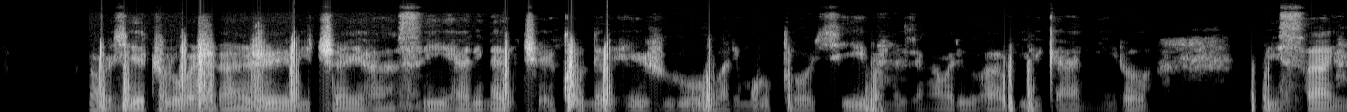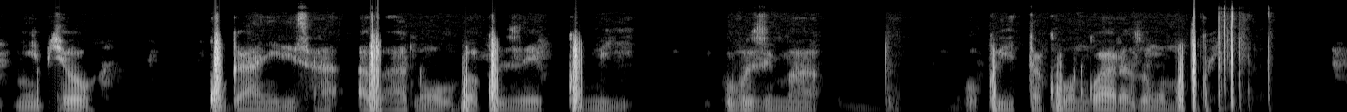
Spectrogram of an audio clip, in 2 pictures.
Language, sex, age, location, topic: Kinyarwanda, male, 18-24, Huye, health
